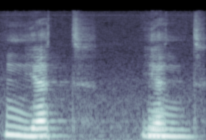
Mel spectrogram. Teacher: خلي بالي في تاء هنا طالما عليها سكون اسمها همس. يت عشان عليها سكون.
